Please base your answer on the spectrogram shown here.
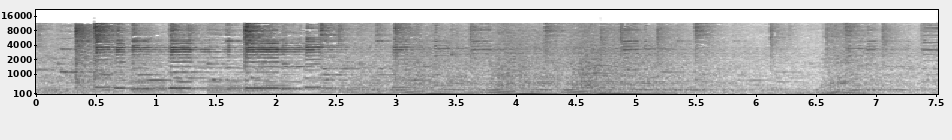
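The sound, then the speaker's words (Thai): A car in traffic starting to move: a continuous, fairly loud engine drone with a tonal hum that swells gently in the middle. No voices. “รถข้างหน้ากำลังเริ่มขยับแล้ว”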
